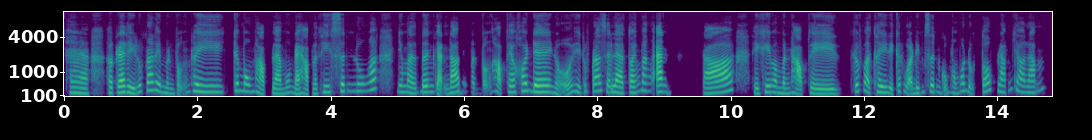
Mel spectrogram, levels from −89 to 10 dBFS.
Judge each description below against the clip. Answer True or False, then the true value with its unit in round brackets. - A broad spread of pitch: False (4.2 semitones)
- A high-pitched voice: True (235 Hz)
